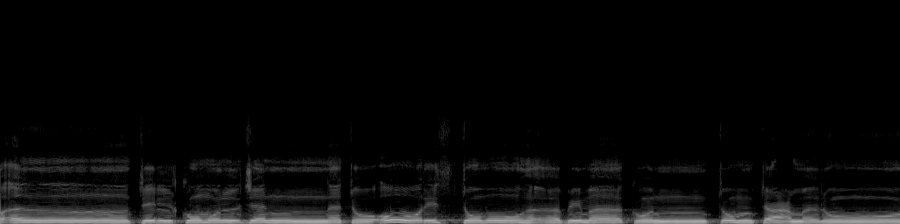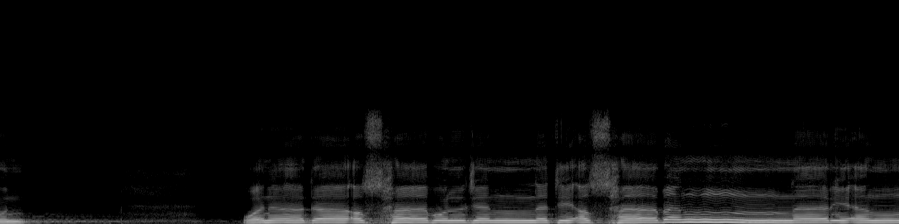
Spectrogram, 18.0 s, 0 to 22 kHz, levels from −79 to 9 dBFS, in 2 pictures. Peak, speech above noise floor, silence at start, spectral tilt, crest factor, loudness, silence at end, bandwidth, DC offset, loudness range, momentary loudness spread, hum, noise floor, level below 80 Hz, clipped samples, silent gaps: -14 dBFS; 39 dB; 0 s; -8.5 dB/octave; 10 dB; -26 LUFS; 0 s; 10.5 kHz; under 0.1%; 5 LU; 5 LU; none; -64 dBFS; -68 dBFS; under 0.1%; none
